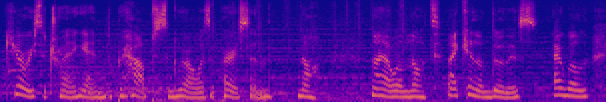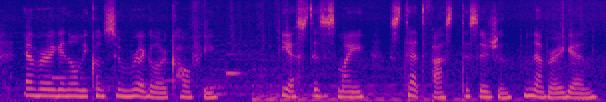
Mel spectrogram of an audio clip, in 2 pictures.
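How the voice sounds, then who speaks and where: A woman's voice: medium pitch, moderate pace, lightly acted. A woman doing a stiff robotic customer. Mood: stiff formal. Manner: flat robotic formal delivery. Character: stiff formal café customer giving a presentation. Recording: music playing behind.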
